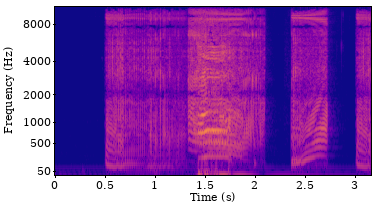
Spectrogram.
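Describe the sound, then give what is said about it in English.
A loud fart machine sound effect plays in several bursts: a long buzzing blast with a wobbling pitch, followed by two shorter sputtering toots separated by brief pauses. No one speaks. “Oh, she's gonna give you the fart machine.”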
